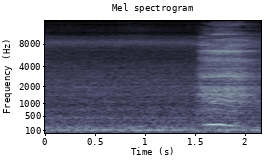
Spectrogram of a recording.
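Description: A woman's breathy sigh near the end, after a short quiet pause.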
